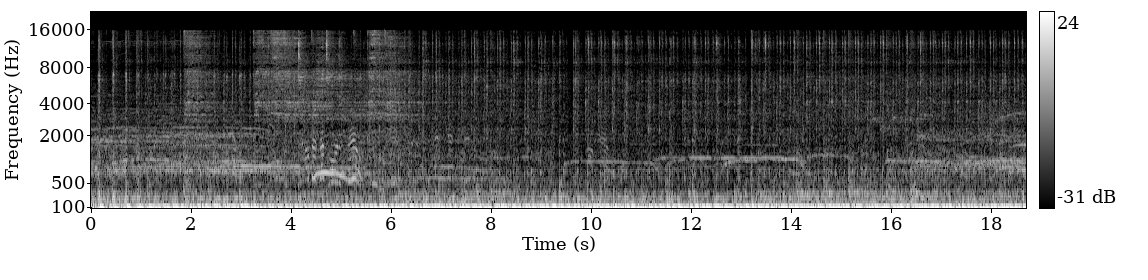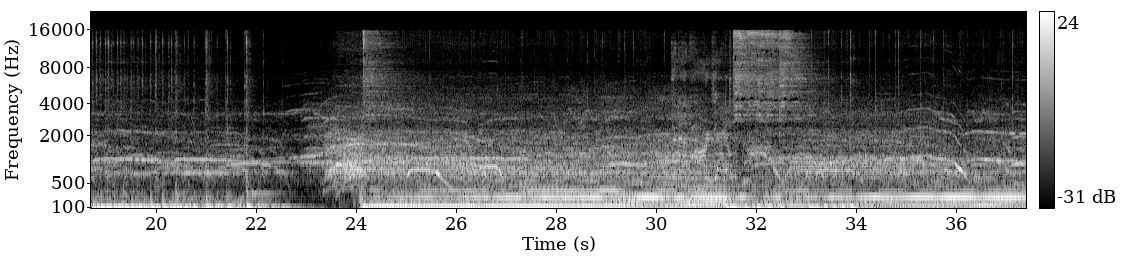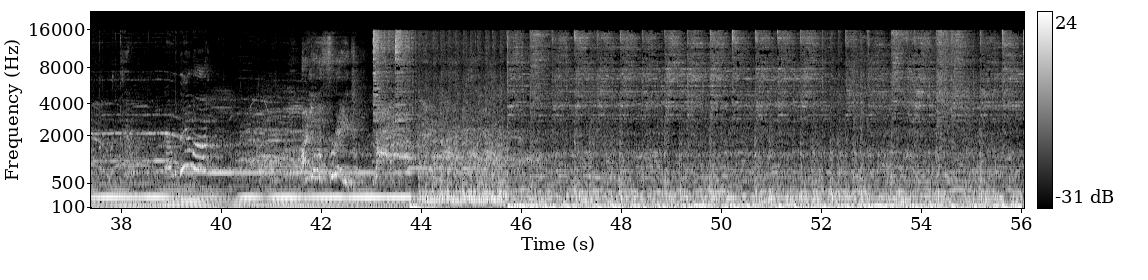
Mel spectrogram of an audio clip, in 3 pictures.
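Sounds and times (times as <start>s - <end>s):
rock drum solo: 0.0s - 22.9s, 23.5s - 56.0s
crowd cheering and whooping: 0.0s - 56.0s.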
